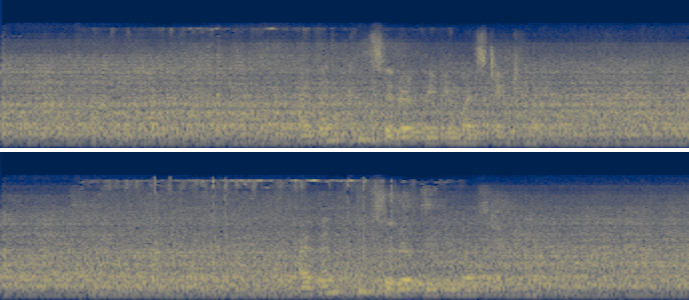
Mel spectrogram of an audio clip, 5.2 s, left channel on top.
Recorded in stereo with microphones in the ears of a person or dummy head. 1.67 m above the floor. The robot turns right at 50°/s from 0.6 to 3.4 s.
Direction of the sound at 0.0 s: 20° left.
